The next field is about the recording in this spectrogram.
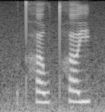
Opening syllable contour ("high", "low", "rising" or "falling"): low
